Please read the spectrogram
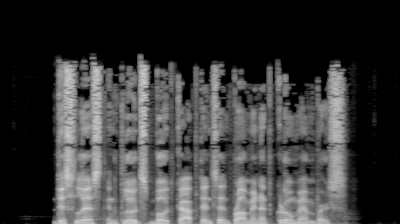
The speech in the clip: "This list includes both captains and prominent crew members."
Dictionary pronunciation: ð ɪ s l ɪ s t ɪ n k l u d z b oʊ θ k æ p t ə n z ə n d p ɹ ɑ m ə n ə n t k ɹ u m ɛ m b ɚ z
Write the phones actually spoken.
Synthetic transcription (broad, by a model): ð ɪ s l ɪ s t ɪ n k l u d s b oʊ t k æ p t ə n s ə n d p ɹ ɑ m ə n ə n t k ɹ u m ɛ m b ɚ s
